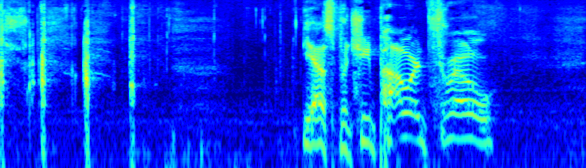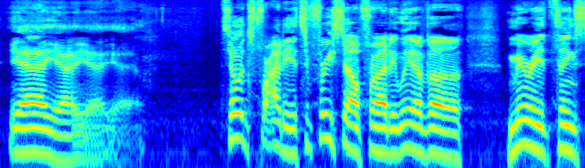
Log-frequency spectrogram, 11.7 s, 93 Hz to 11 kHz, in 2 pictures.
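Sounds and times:
woman coughing: 0.0 - 1.6
speech: 3.1 - 5.0, 6.0 - 7.4, 8.1 - 11.7.

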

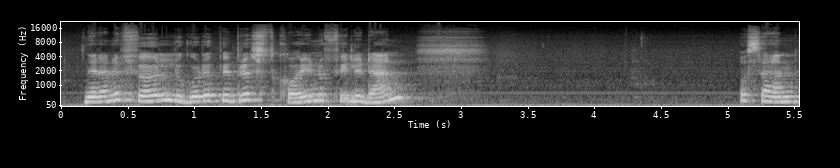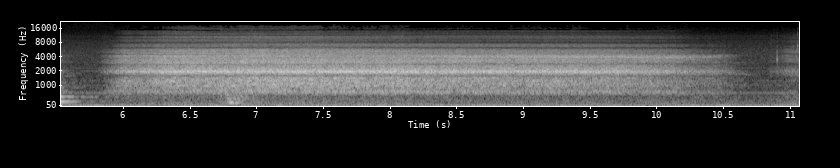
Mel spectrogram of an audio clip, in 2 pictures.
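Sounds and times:
speech: 0.2 - 3.0, 5.1 - 6.2
breathy hiss of air pushed out through an open throat in a breathing exercise: 5.7 - 11.0.

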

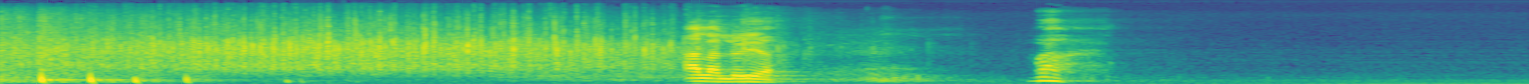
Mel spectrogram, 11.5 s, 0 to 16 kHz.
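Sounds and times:
congregation clapping and applauding: 0.0 - 7.4
speech: 5.2 - 5.9, 7.8 - 8.1.

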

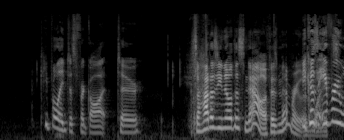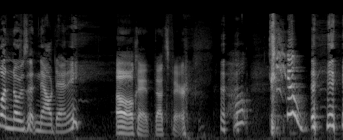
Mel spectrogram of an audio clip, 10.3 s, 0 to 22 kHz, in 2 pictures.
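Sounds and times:
speech: 0.7 - 2.2, 2.8 - 10.3
person sneezing: 9.2 - 9.8.

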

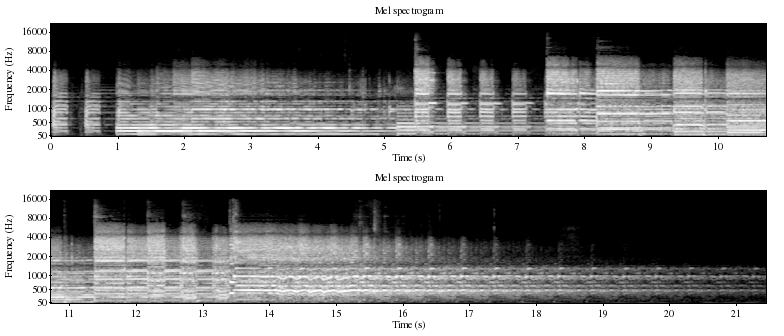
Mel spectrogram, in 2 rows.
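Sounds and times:
electric guitar played through a slower echo effect: 0.0 - 21.4.

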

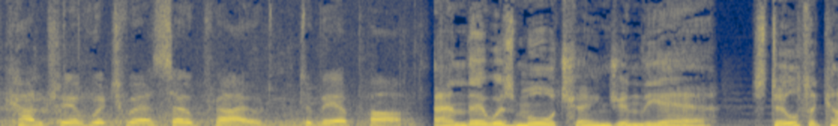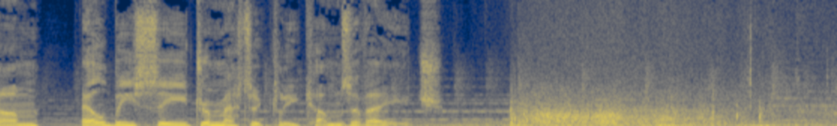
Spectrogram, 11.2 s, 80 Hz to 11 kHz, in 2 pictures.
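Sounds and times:
speech: 0.1 - 9.3
heavy incoming artillery fire booming: 8.9 - 11.1.

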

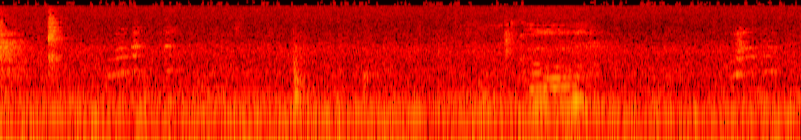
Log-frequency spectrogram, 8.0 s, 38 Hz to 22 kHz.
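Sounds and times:
low hum: 0.0 - 8.0
cat meowing: 1.1 - 1.9, 7.3 - 8.0.

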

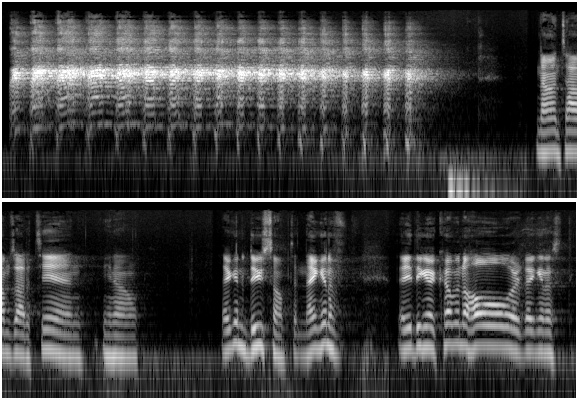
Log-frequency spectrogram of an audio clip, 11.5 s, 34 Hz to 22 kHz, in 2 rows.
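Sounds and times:
duck call blown in a boss hen sequence of raspy quacks: 0.0 - 4.4
speech: 5.4 - 7.2, 7.9 - 11.4.

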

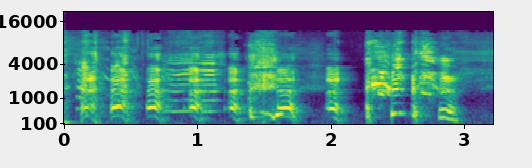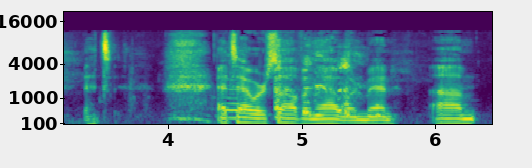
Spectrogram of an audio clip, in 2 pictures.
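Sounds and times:
laughter: 0.0 - 2.2, 4.4 - 5.7
man coughing: 1.4 - 3.1, 4.5 - 5.7
speech: 1.6 - 2.1, 2.8 - 6.4
man clearing his throat into a microphone: 2.2 - 3.0, 4.5 - 5.6.

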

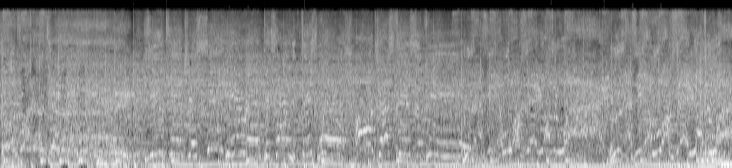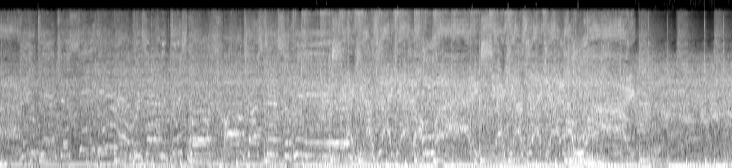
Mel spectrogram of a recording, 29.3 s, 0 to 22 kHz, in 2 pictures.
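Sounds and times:
harsh screamed vocals in a rock band track: 0.0 - 3.0, 9.2 - 27.4
heavy distorted guitars of a rock band: 0.0 - 29.2.

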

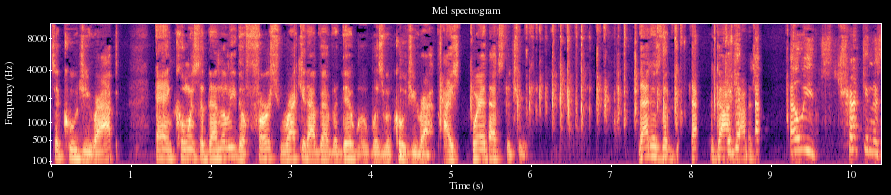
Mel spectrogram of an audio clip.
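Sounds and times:
speech: 0.0 - 6.1, 7.3 - 10.3
typing on a computer keyboard: 4.6 - 9.3.

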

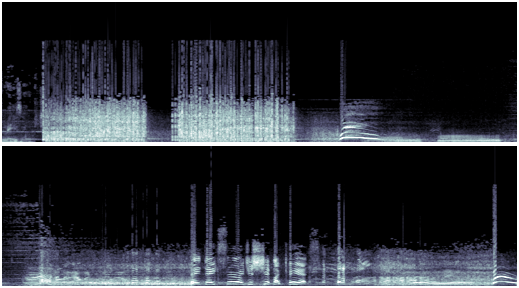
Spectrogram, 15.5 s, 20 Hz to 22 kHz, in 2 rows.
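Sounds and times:
speech: 0.0 - 1.0, 11.4 - 14.6
rolling echo of cannon fire with whining shifting tones: 0.0 - 15.4
aircraft cannon fire: 0.6 - 5.2
laughter: 8.2 - 10.5, 12.3 - 14.8.

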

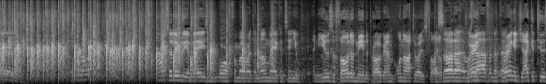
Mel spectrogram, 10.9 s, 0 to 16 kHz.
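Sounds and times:
audience applauding: 0.0 - 5.7
speech: 3.4 - 10.9.

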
